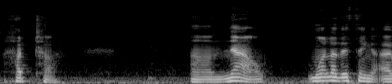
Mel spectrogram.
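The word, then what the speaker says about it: हठ: We also talked, by the way, just one other word, hatha yoga, as opposed to hatha or hatha. It's hatha.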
